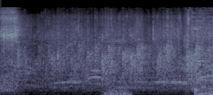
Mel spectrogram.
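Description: An audience claps in praise of the Lord during worship, a dense wash of many overlapping hand claps that stays fairly loud throughout, with brief swells of low rumble and faint voices mixed in.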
